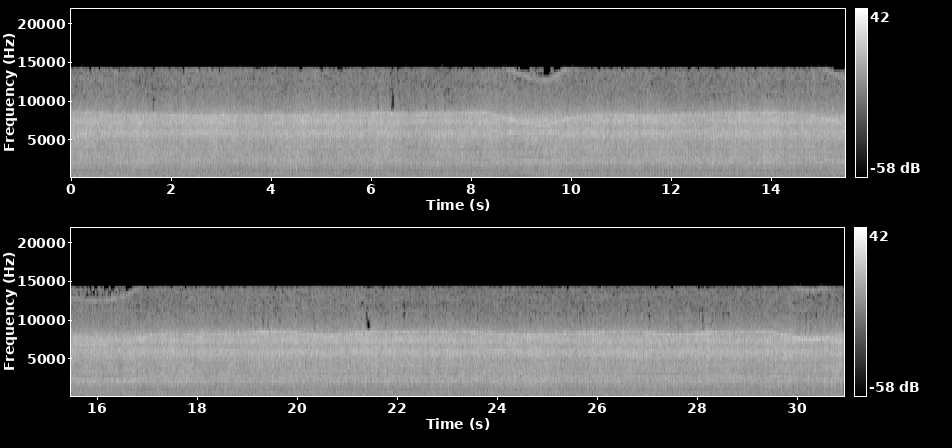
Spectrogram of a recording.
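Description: Tub grinder grinding round hay bales: a loud, steady diesel engine drone over the grinding noise, the pitch sagging briefly every few seconds as the engine labours under load.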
